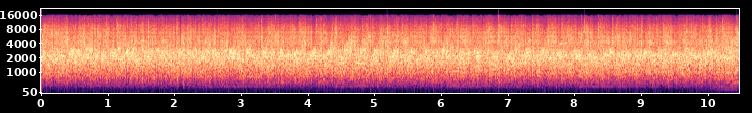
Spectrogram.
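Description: A large crowd claps loudly and steadily.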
